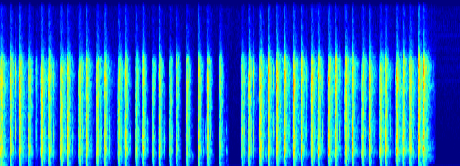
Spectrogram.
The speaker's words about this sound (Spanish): ¿Quieres que te eh, haga una intro de tambores y entonces dices la nota? Claro, sí, sí, yo creo que sí. Sí, para que se, se escuche mejor, ¿no?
